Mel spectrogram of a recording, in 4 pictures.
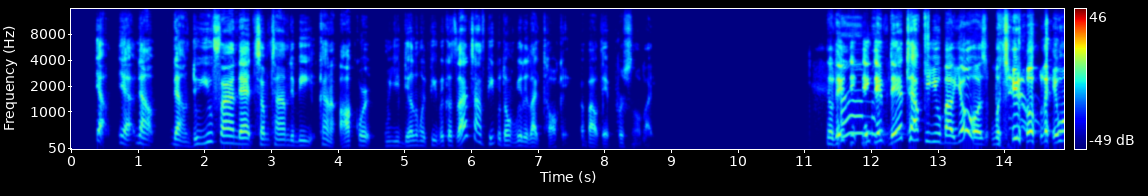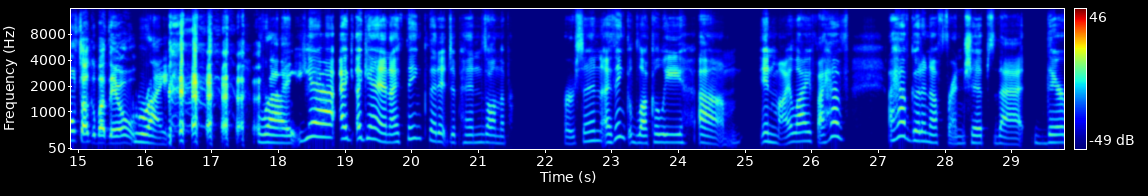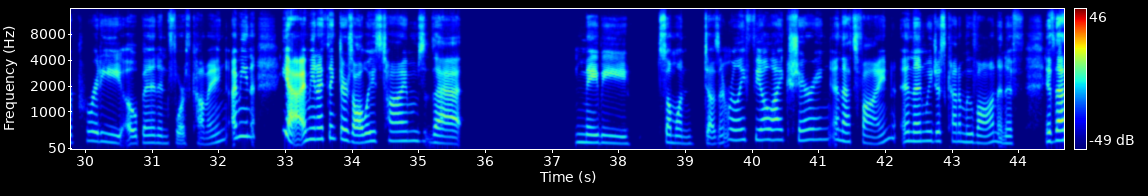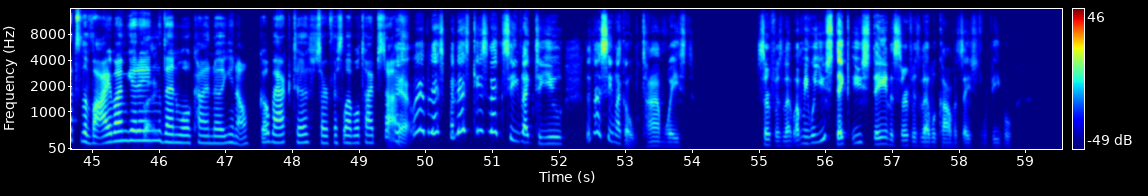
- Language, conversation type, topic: English, unstructured, How can I keep a long-distance relationship feeling close without constant check-ins?
- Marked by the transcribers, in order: lip smack; laughing while speaking: "but you don't they won't"; laugh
